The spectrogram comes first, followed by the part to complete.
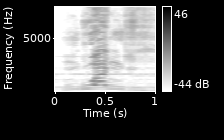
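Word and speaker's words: Mbuangi: Je ne sais pas si je le prononce bien. Oui. Mbwangi.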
